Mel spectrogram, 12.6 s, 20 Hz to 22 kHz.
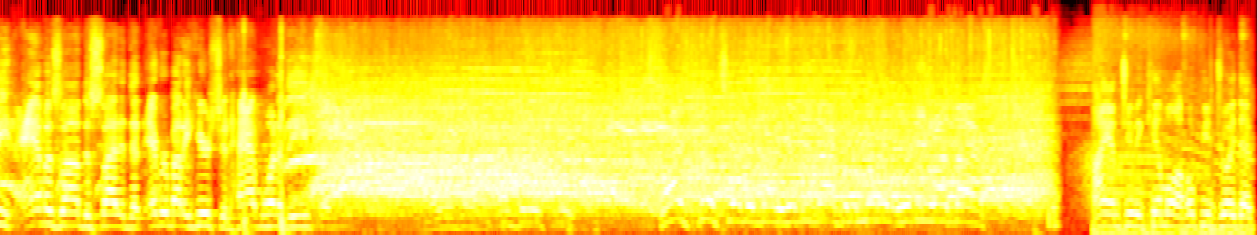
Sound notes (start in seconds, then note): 2.8 cheering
